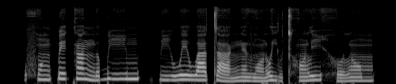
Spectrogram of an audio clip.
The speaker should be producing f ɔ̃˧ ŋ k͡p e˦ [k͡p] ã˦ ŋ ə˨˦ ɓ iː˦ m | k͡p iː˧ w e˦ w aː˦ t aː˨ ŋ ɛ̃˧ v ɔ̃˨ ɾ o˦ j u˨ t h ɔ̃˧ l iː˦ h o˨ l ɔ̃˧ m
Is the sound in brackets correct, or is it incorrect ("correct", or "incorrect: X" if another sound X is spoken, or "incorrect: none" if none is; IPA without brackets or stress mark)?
incorrect: k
